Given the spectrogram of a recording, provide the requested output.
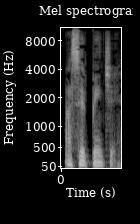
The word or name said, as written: serpente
